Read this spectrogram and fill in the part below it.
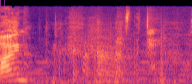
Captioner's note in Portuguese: Risos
